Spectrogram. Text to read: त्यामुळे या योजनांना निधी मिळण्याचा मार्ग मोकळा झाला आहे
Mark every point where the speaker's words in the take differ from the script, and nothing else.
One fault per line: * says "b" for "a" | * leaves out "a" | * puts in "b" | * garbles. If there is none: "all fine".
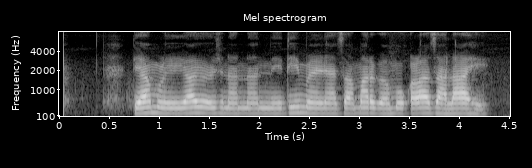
all fine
